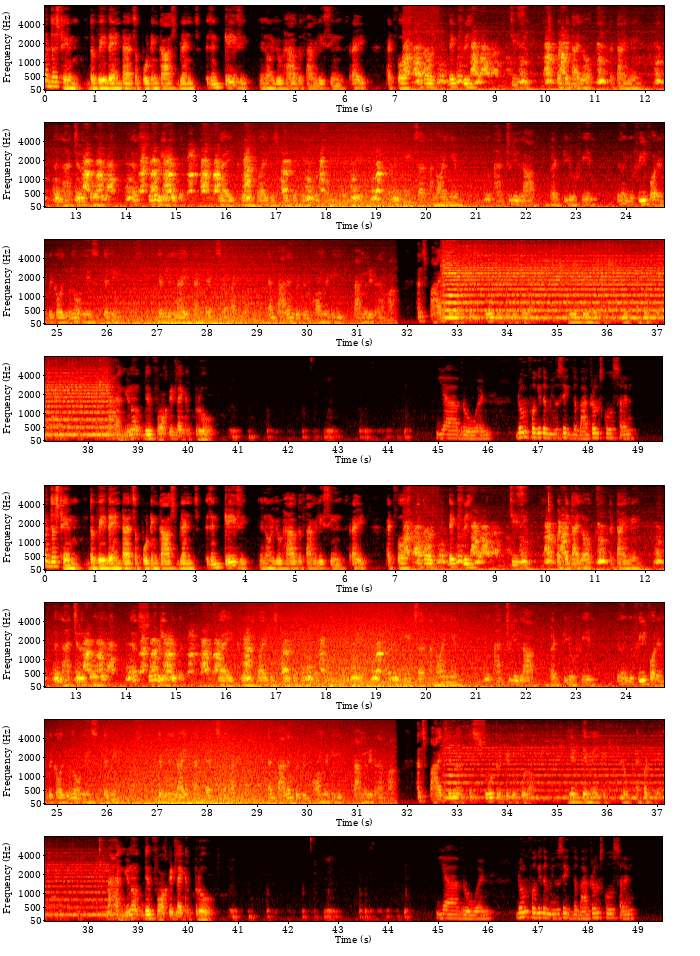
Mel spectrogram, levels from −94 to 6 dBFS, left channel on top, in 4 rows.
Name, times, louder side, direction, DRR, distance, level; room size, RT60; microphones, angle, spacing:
voice 1, 0.0-6.4 6.8-8.6 9.3-9.7 10.1-11.9 12.6-13.8 14.0-15.2 15.8-18.8 19.2-20.8 21.1-22.2 22.5-23.4 23.8-26.3 26.6-28.9 29.2-31.8 32.2-34.6 35.2-37.1 38.3-40.5 40.8-41.3 42.7-42.9 43.5-43.7 44.3-44.4, right 1 dB, 65° right, 0.8 m, -29 dB
sound 1, 7.1-19.7, left 1 dB, 30° left, 1.1 m, -26 dB
sound 2, 12.4-31.8, right 2 dB, 45° right, 0.4 m, -32 dB
Bowed string instrument, 32.7-38.7, left 8 dB, 85° left, 0.3 m, -29 dB
voice 2, 45.0-46.1 46.6-48.9, left 2 dB, 55° left, 0.8 m, -33 dB
2.7 x 2.1 x 3.4 m
head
